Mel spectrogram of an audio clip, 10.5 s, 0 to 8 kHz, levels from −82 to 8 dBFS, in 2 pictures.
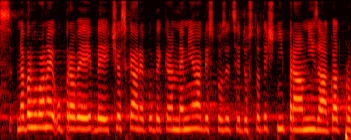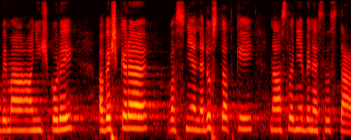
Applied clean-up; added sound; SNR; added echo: none; none; none; none.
